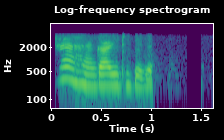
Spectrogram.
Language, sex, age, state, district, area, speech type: Bengali, female, 18-30, West Bengal, Birbhum, urban, conversation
